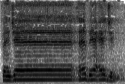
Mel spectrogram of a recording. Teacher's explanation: فجاء بعجل، هنا الجيم اللي بقول لك عليها قطب جد لازم تقلقل الجيم عشان عليها السكون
